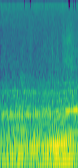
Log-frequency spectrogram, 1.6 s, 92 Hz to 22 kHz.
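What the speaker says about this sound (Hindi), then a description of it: "एग्जॉस्ट नोट भी कंप्लीटली चेंज हो जाता है इस गाड़ी का" A Mercedes-AMG GLE63S in Sport Plus mode gives a steady, deep exhaust burble and engine rumble that holds at an even level and sits close, with no voices over it.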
